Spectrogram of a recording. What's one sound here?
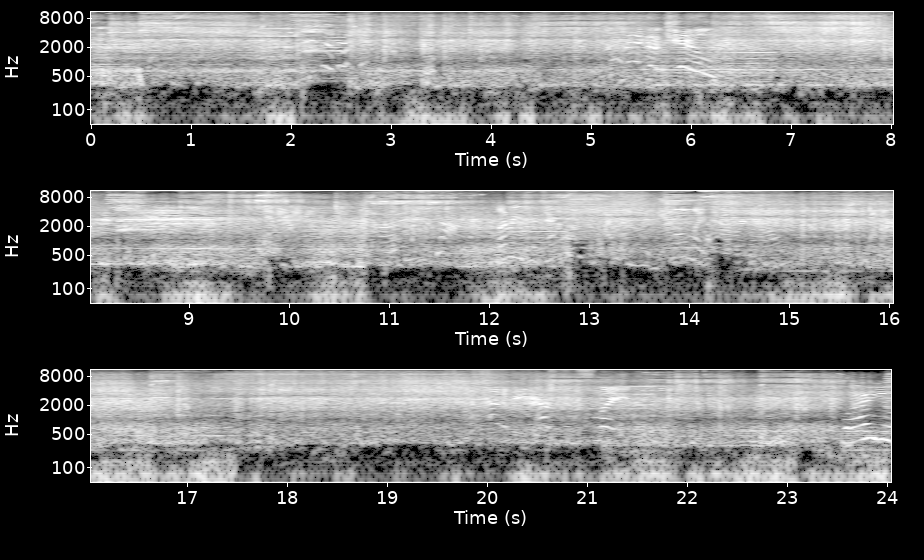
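Game spell effects crackle, whoosh and clash in a rapid, busy battle.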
